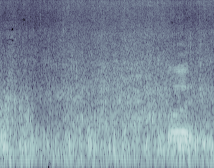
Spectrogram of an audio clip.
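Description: Small waves washing and splashing over the rocks at a lake's edge, with wind buffeting the microphone.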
